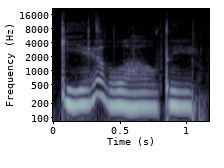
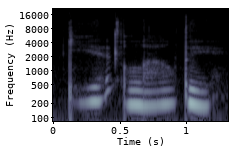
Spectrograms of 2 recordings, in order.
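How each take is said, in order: First: Giet Laldy spoken aloud and slow, GEET LAL-dee; voiced Scots phrase. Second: Giet Laldy whispered slowly, GEET LAL-dee; whispered Scots phrase. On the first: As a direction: say Giet Laldy out loud and slowly. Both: Shown as a demonstration. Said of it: "just means give".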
